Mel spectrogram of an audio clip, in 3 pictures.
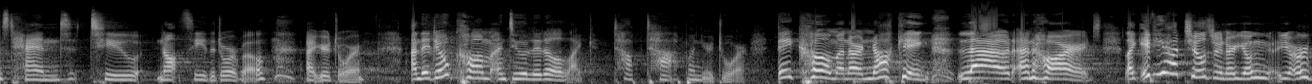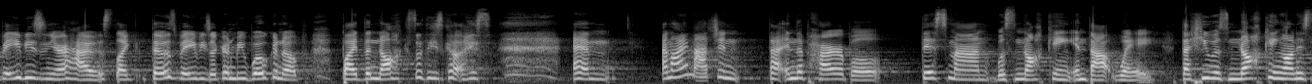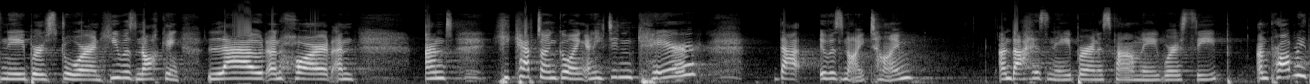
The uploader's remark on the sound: Saturday Morning Session of the 2023 Every Nation Campus Conference hosted by Every Nation Berlin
